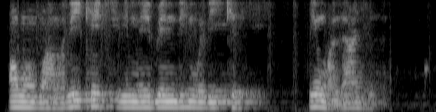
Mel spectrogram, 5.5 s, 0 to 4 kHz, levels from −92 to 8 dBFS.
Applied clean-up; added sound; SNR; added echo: neural mask model DeepFilterNet 3.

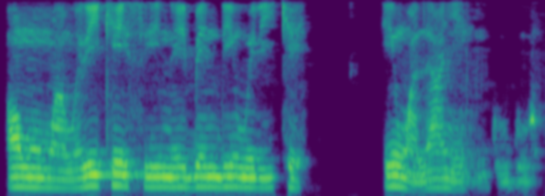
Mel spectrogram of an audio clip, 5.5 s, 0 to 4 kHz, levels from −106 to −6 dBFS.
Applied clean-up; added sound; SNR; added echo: none; none; none; none.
